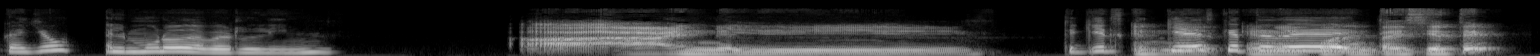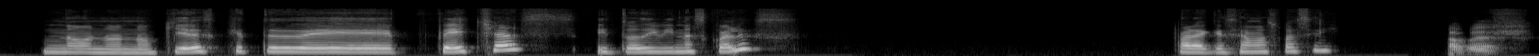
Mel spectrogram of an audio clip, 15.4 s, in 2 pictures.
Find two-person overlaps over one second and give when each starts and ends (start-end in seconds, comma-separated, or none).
5.6-6.8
